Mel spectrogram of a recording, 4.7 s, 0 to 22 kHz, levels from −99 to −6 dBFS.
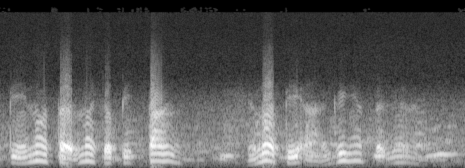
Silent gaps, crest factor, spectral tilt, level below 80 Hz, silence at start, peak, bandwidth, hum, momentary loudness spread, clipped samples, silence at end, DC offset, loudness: none; 14 dB; -8.5 dB/octave; -56 dBFS; 0 s; -2 dBFS; 7.6 kHz; none; 16 LU; under 0.1%; 0 s; under 0.1%; -17 LUFS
